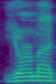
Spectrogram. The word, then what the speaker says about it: Jorma: a panel and he referred to him as yorma tonei okay um so that's that's how I'm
